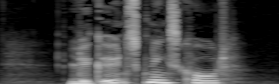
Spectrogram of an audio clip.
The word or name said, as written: lykønskningskort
